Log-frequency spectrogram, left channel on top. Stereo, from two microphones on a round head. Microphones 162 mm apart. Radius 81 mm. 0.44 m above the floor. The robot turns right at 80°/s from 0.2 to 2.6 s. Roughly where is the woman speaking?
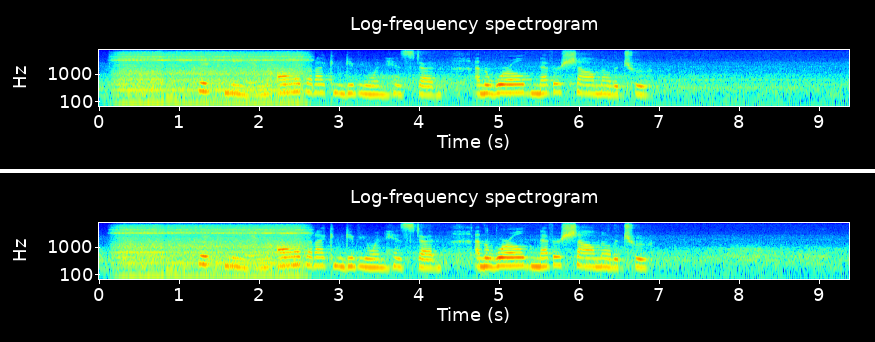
Left.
